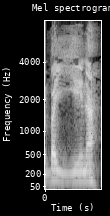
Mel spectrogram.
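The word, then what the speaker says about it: البينة: তা'তিয়াহুমুল বাইয়িনাহ, এখানে বাইয়ি ইয়ার মধ্যে তাসদীদ হলে ইয়া একটু শক্ত হবে। বাইয়িনাহ, তার মধ্যে গোলতার মধ্যে ওয়াকফ করা হয়েছে, সে কারণে গোলতাটা হা হয়ে যাবে।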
